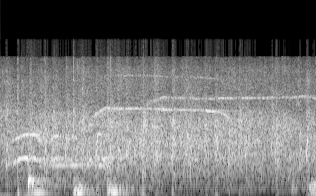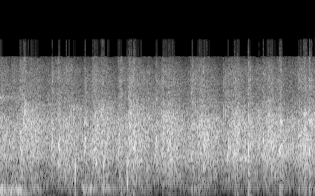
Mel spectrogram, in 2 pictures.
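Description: Audience applause welcomes a guest on stage: dense, steady clapping fills the whole stretch at a fairly loud, even level, with a few high whistles rising above it.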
